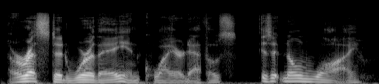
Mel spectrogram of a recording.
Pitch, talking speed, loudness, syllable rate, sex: 100 Hz, 140 wpm, -21 LUFS, 4.6 syllables/s, male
